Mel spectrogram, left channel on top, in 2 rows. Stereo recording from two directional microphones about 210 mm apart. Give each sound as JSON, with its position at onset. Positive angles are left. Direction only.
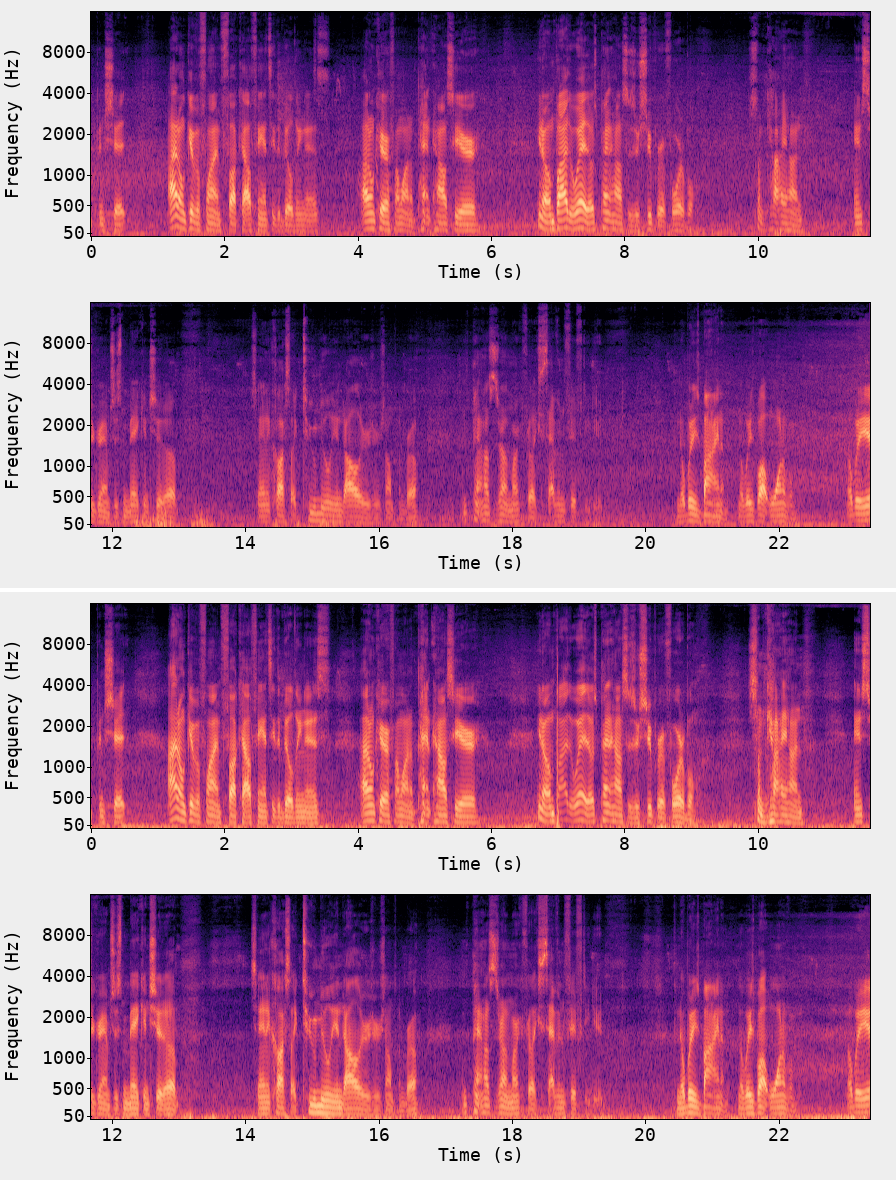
{"t": 0.1, "sound": "speech", "side_deg": -30}
{"t": 1.5, "sound": "speech", "side_deg": -15}
{"t": 4.0, "sound": "speech", "side_deg": -25}
{"t": 8.8, "sound": "speech", "side_deg": -45}
{"t": 14.1, "sound": "speech", "side_deg": -35}
{"t": 18.3, "sound": "speech", "side_deg": -25}
{"t": 20.5, "sound": "speech", "side_deg": -30}
{"t": 20.7, "sound": "speech", "side_deg": -20}
{"t": 21.4, "sound": "speech", "side_deg": -40}
{"t": 23.0, "sound": "speech", "side_deg": -5}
